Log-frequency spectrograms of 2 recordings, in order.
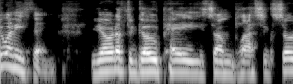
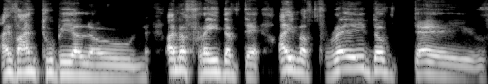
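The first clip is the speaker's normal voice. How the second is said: classic put-on vampire count voice. Talking in a voice the speaker then wonders about, a Dracula voice. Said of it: "Why am I talking like Dracula?".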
